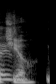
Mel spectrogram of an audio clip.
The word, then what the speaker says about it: Michio: Mikio. Mikiko? How's he Michio.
